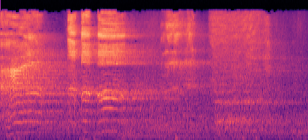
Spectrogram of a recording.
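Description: Beluga whale making short squealing, chirping calls that bend up and down in pitch, mostly in the first two seconds, with water splashing around it.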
